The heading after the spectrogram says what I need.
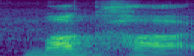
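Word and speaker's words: Magha: mach means great powerful maga is how it's pronounced in uh Sanskrit.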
